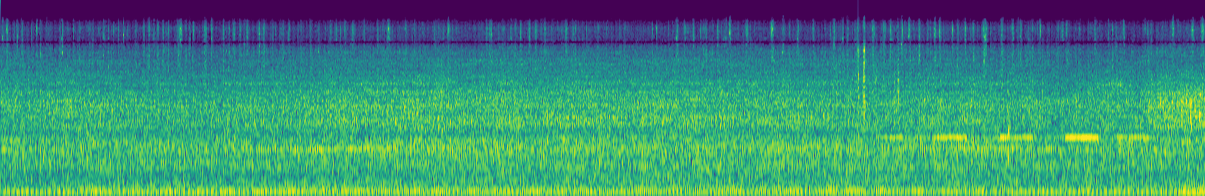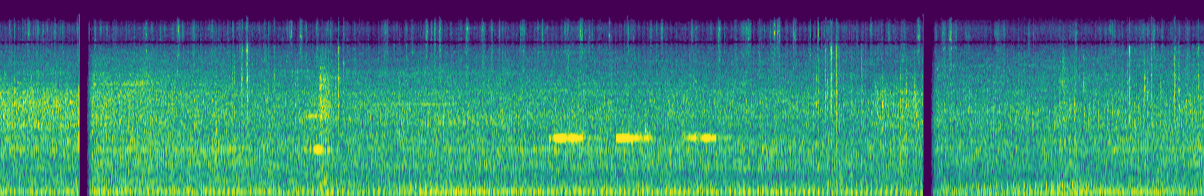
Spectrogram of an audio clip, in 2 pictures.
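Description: A vehicle engine running steadily. A backup alarm sounds in a short run of beeps about a third of the way in and again near three-quarters through. The sound cuts out for an instant twice.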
